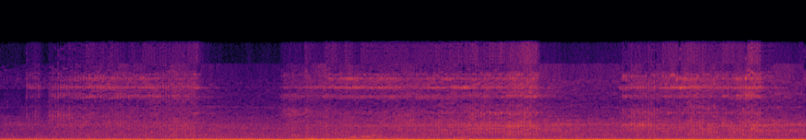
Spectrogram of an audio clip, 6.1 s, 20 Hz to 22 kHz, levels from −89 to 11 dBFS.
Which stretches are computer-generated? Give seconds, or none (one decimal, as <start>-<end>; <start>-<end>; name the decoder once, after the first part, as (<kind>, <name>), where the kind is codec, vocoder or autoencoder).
1.3-6.1 (vocoder, Vocos)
